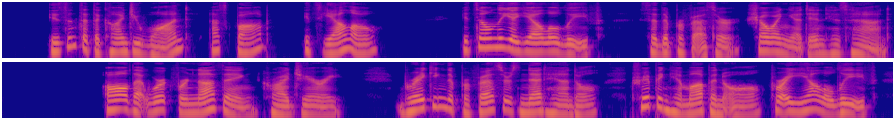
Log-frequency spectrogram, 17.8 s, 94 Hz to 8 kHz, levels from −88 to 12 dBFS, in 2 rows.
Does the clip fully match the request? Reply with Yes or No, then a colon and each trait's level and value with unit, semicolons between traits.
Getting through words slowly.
No: average, 150 wpm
